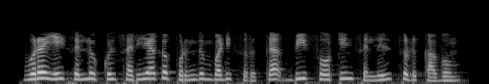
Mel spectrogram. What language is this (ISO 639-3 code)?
tam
